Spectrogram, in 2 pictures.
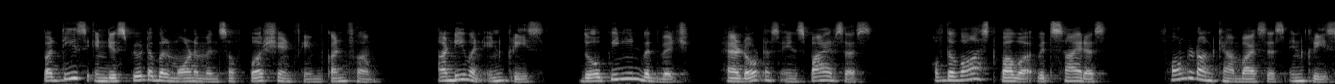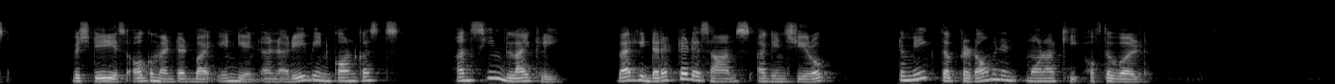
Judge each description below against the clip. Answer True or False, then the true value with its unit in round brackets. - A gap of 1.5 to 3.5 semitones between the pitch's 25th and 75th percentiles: False (5.0 semitones)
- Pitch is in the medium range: True (155 Hz)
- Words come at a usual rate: False (120 wpm)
